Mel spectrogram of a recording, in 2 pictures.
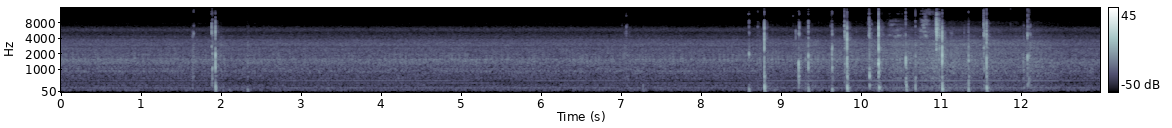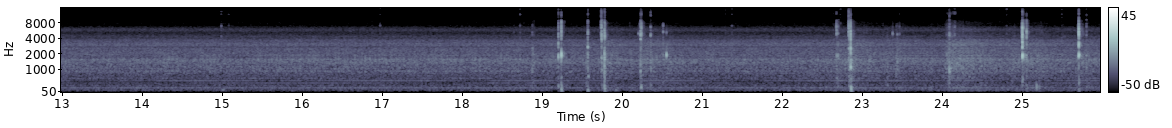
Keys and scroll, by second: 8.8 space, 9.8 space, 10.6 p, 11.5 space, 19.7 space, 22.8 space.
